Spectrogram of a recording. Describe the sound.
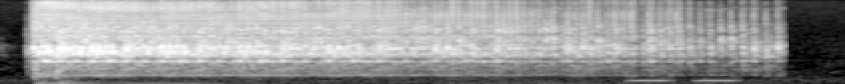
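A prize wheel is spun to pick the next manga, giving a dense, rapid rattle of ticks for about six seconds before it stops abruptly. Two short, low tones sound near the end.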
